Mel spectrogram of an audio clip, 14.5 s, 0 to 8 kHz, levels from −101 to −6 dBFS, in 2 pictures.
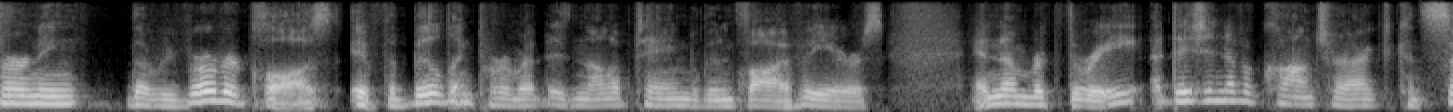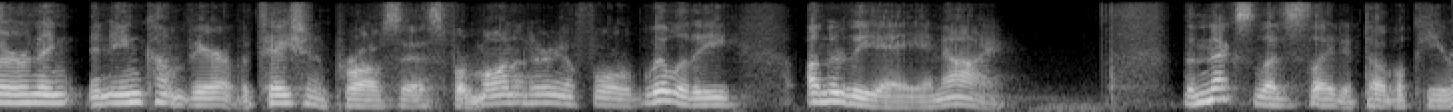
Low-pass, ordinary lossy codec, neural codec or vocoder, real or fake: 7.2 kHz; AAC, 48 kbps; codec, 16 kHz in and 24 kHz out, 0.4 kbps, LongCat-Audio-Codec, fine tuned four codebook decoder; fake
